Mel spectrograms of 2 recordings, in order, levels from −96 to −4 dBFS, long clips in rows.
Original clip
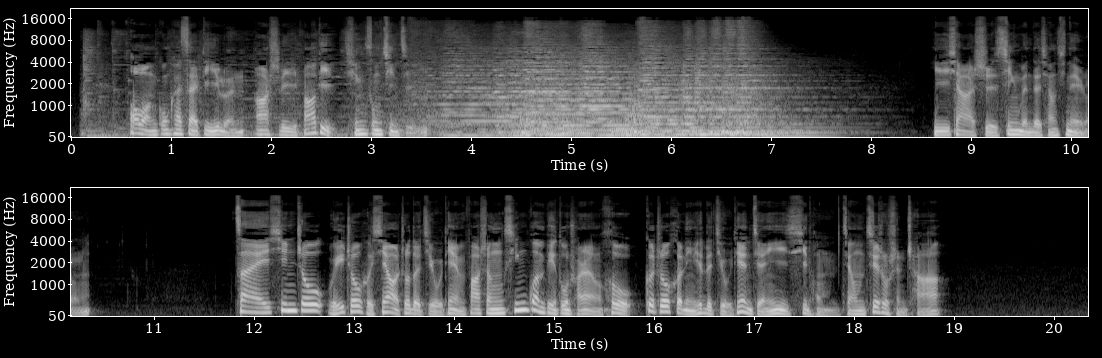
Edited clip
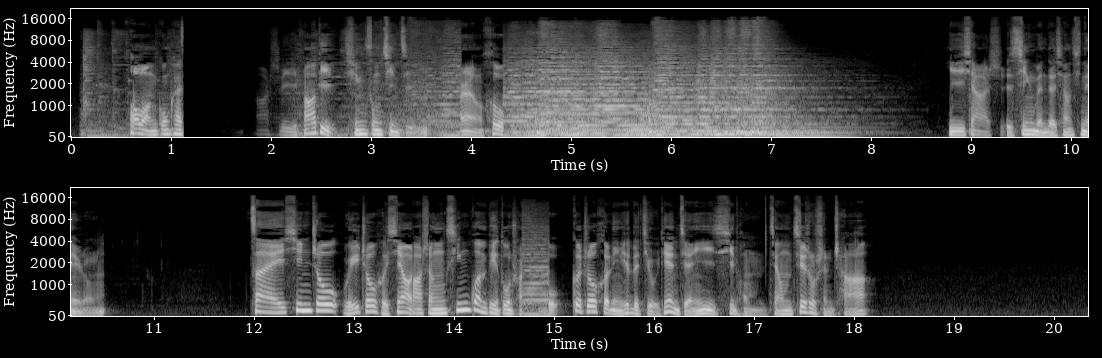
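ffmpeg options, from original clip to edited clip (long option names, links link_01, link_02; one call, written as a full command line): ffmpeg -i in.wav -filter_complex "[0:a]asplit=8[link_01][link_02][link_03][link_04][link_05][link_06][link_07][link_08];[link_01]atrim=end=1.12,asetpts=PTS-STARTPTS,afade=type=out:start_time=1.116:duration=0.004:curve=hsin[link_09];[link_02]atrim=start=1.12:end=3.902,asetpts=PTS-STARTPTS,afade=type=in:duration=1.18:curve=exp[link_10];[link_03]atrim=start=15.258:end=15.682[link_11];[link_04]atrim=start=4.168:end=9.21,asetpts=PTS-STARTPTS,afade=type=out:start_time=4.592:duration=0.45[link_12];[link_05]atrim=start=9.21:end=13.432,asetpts=PTS-STARTPTS,afade=type=in:duration=0.004:curve=hsin[link_13];[link_06]atrim=start=14.158:end=15.262[link_14];[link_07]atrim=start=3.898:end=4.172[link_15];[link_08]atrim=start=15.678[link_16];[link_09][link_10]concat=n=2:v=0:a=1[link_17];[link_17][link_11]acrossfade=duration=0.004:curve1=hsin:curve2=hsin[link_18];[link_12][link_13]concat=n=2:v=0:a=1[link_19];[link_18][link_19]acrossfade=duration=0.004:curve1=hsin:curve2=hsin[link_20];[link_20][link_14]acrossfade=duration=0.004:curve1=hsin:curve2=hsin[link_21];[link_21][link_15]acrossfade=duration=0.004:curve1=hsin:curve2=hsin[link_22];[link_22][link_16]acrossfade=duration=0.004:curve1=hsin:curve2=hsin" out.wav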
